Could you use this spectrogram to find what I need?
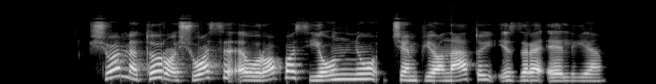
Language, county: Lithuanian, Kaunas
